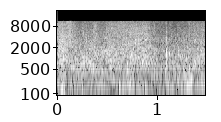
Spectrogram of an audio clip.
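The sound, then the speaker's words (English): A watery splash that spreads into a steady, rushing wash of churning water, fairly loud, with a windy hiss over it and no voices. “And then splash.”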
